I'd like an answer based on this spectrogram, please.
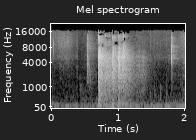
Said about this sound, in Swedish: kastar tärningen.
